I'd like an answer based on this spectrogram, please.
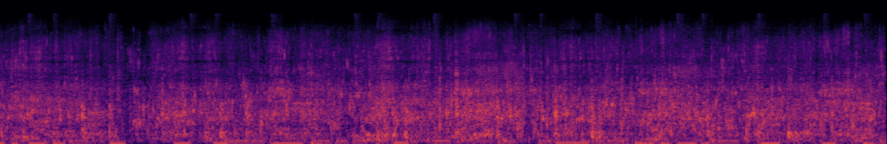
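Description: Kayak paddling: water splashing and trickling off the blades of a double-bladed kayak paddle as they dip in and lift out, stroke after stroke.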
